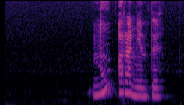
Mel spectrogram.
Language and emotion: Russian, positive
